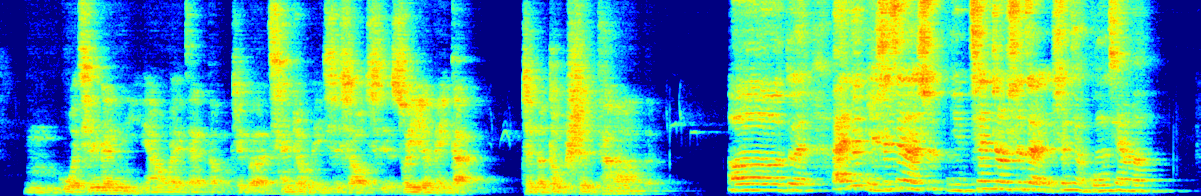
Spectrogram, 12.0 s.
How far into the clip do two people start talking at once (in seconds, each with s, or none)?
none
